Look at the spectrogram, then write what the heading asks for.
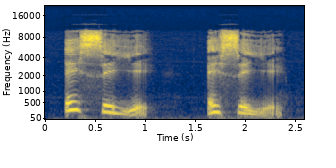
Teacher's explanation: Essayer. Remember, double S, really strong S, and then it opens the E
